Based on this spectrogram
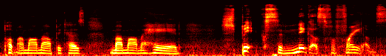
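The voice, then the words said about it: Weak put-on country accent. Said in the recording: “I have a better country accent than that”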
